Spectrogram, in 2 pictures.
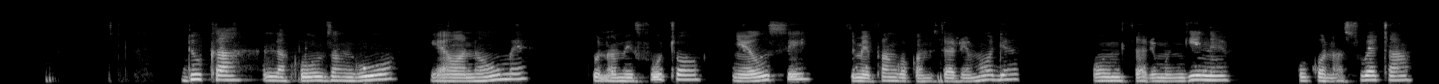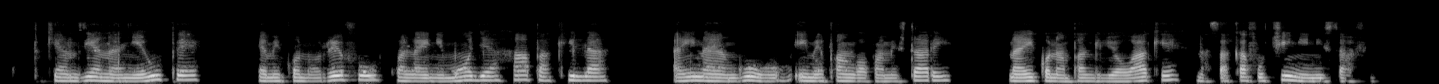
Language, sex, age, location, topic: Swahili, female, 36-49, Nairobi, finance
